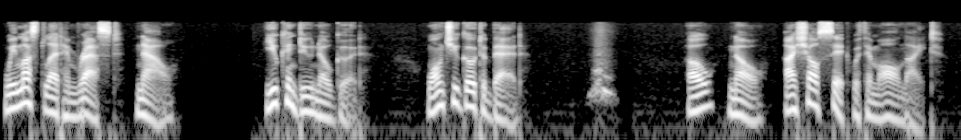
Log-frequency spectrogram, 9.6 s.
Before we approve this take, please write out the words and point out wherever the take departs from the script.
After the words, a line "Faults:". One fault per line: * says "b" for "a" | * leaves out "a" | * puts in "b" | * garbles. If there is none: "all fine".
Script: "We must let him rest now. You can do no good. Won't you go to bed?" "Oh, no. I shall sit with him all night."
"We must let him rest now. You can do no good. Won't you go to bed?" "Oh, no. I shall sit with him all night."
Faults:
all fine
